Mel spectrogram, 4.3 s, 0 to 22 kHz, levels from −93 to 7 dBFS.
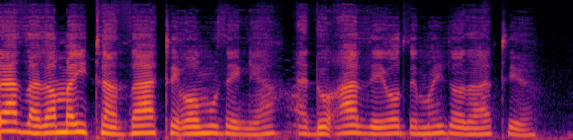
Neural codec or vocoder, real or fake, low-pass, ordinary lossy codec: codec, 44.1 kHz, 1.7 kbps, Pupu-Codec; fake; none; none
